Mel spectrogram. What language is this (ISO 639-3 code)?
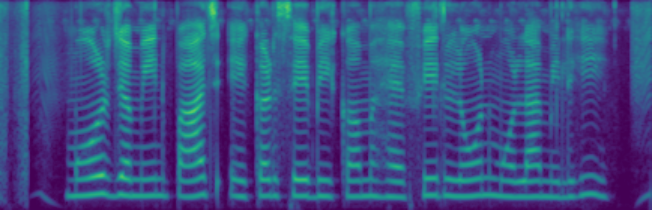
hne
